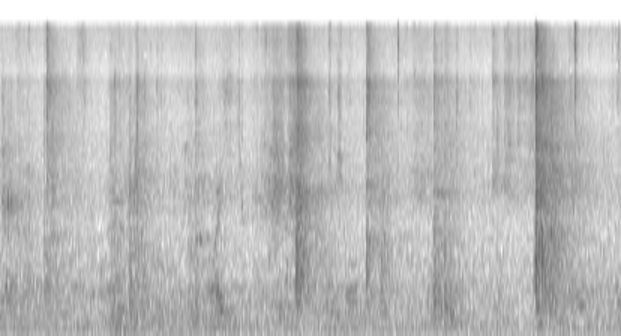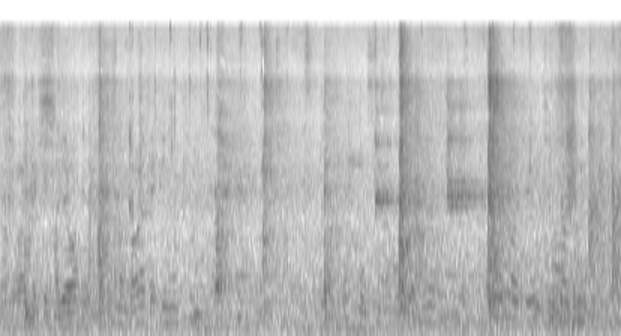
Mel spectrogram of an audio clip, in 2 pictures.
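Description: A shuttlecock is struck sharply back and forth with rackets.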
